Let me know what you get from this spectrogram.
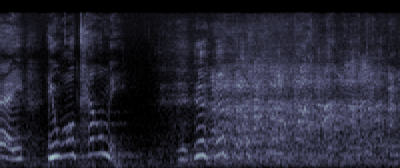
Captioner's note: laughing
